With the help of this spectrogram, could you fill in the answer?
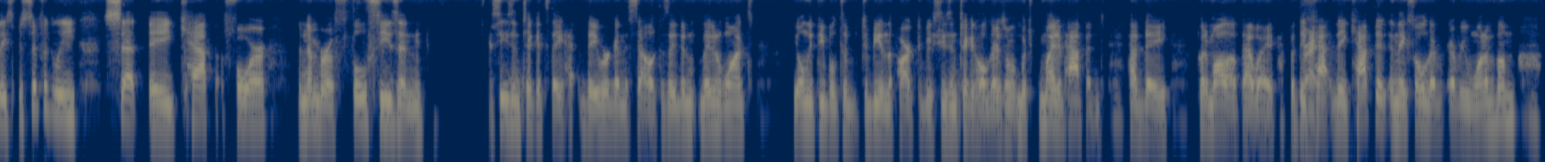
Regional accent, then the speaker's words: Westborough, Massachusetts, United States; And I grew up in Westboro and spent plenty of time in Worcester.

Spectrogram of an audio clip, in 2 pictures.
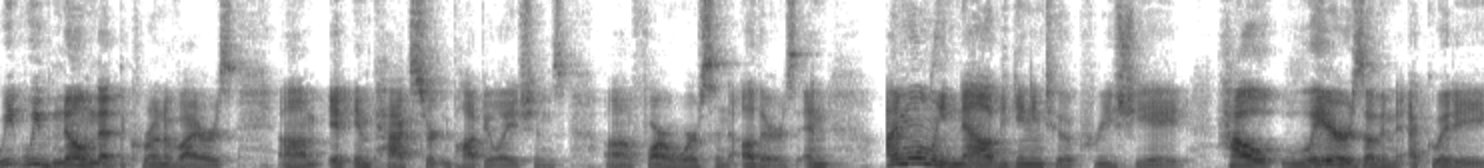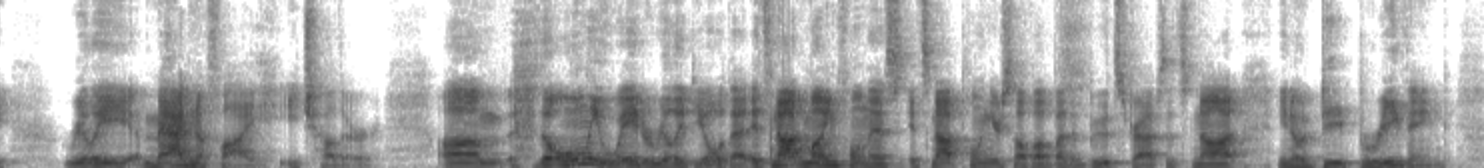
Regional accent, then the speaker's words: California, United States; I grew up in Northern California. I never lived through anything like this before.

